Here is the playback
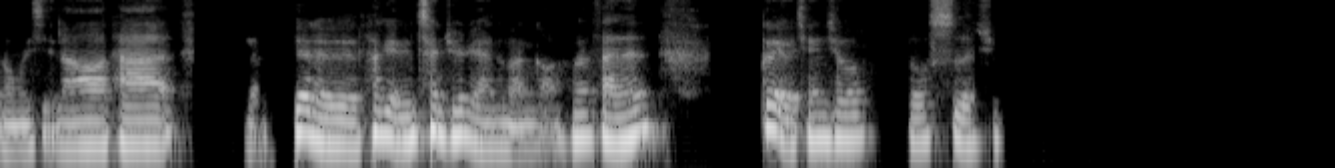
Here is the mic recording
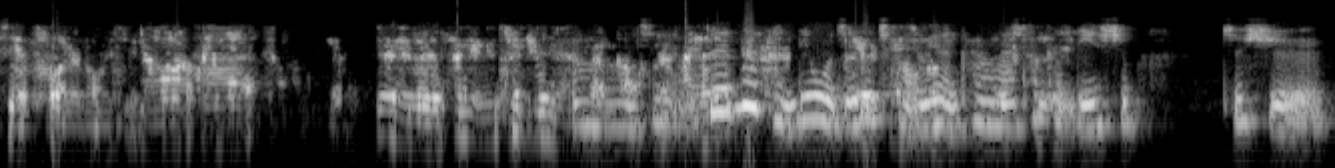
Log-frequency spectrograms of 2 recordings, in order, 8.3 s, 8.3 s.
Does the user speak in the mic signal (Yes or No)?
Yes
